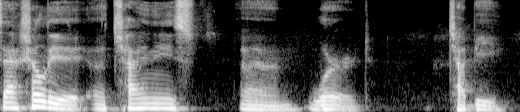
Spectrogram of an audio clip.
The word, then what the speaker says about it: 자비: It's actually a Chinese word, chabi. It's pronounced in Korean, but we can write it in Chinese character.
